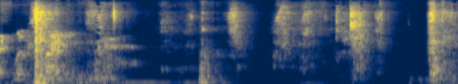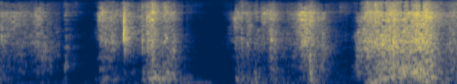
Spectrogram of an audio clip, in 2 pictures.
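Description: Cardboard boxes scrape and rustle as they are shifted.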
